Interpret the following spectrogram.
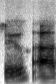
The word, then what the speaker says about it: Sou: As Frank mentioned, by way of introduction, my name is Sou. Think of a boy named Sue for those of you who are Johnny Cash fans.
